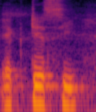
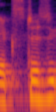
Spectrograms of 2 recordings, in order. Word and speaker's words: ecstasy: गलती होता है कि बच्चे इस एस को छोड़ देते हैं, एक्टेसी। देखो इसको बोला जाता है, एक्सटेसी कभी नहीं बोलते, इसको बोला जाता है एक्टेसी, ECS।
